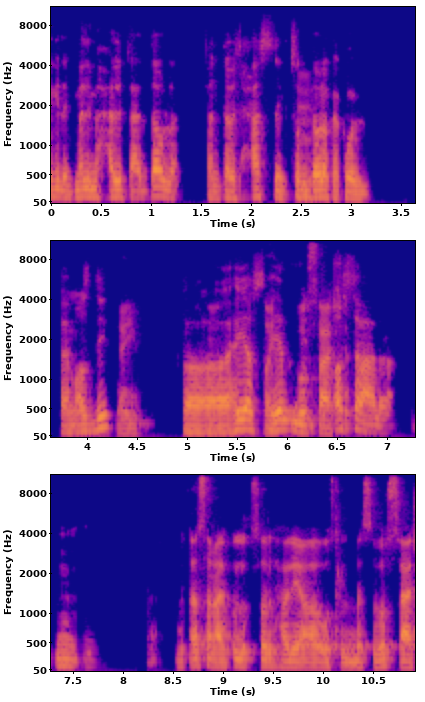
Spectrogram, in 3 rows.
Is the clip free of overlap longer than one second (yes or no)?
no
